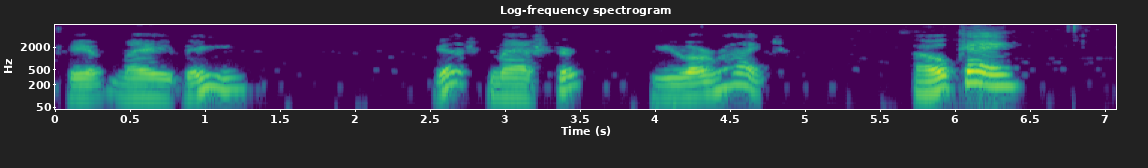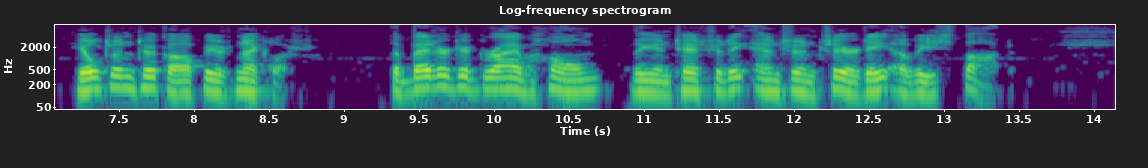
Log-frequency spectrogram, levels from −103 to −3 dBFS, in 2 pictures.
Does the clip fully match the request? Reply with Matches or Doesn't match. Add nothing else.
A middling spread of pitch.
Matches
